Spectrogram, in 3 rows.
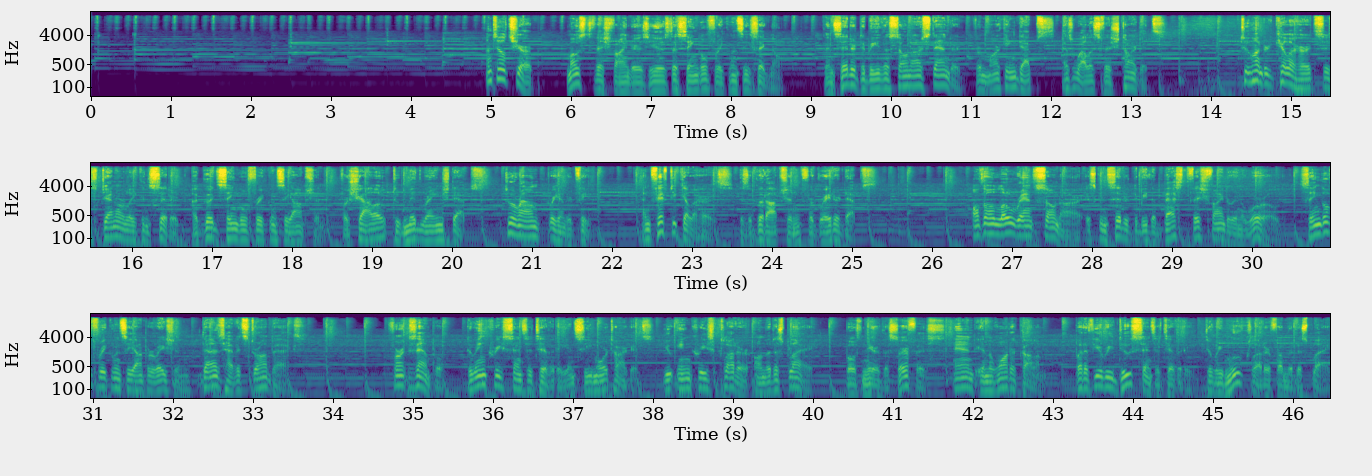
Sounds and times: Music: 0:00.0 - 0:46.4
Speech: 0:04.9 - 0:13.4, 0:14.4 - 0:21.8, 0:22.4 - 0:25.3, 0:26.5 - 0:33.6, 0:34.7 - 0:46.4.

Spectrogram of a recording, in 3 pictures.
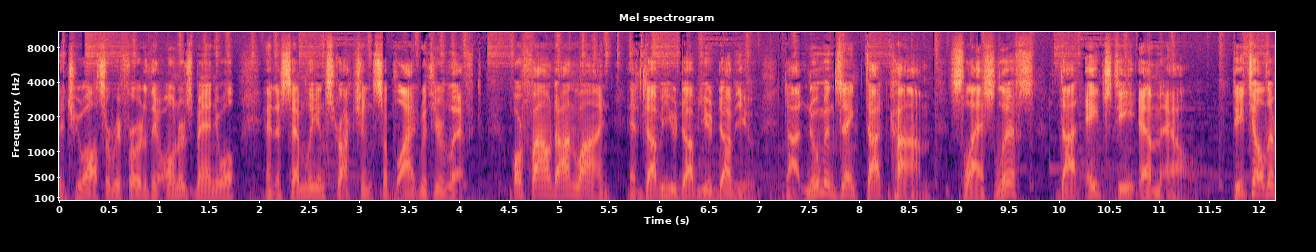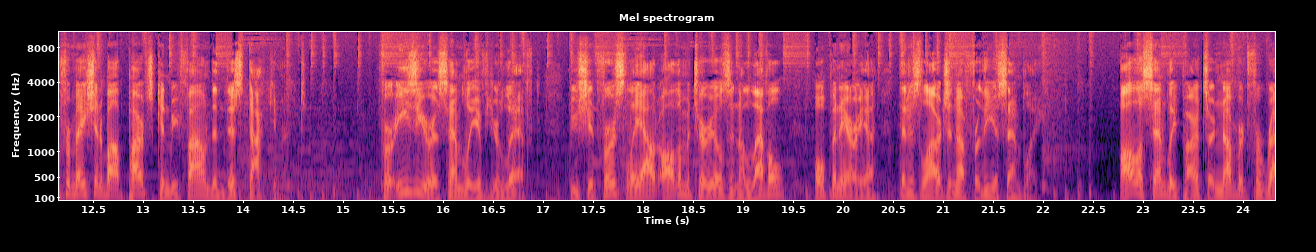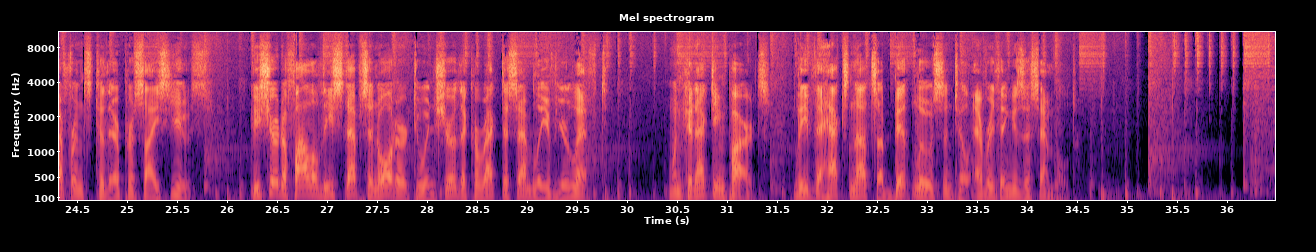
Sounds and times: Speech: 0:00.0 - 0:14.6, 0:15.4 - 0:22.0, 0:22.8 - 0:34.5
Music: 0:00.0 - 0:36.4.

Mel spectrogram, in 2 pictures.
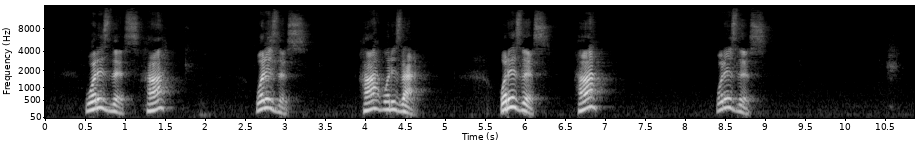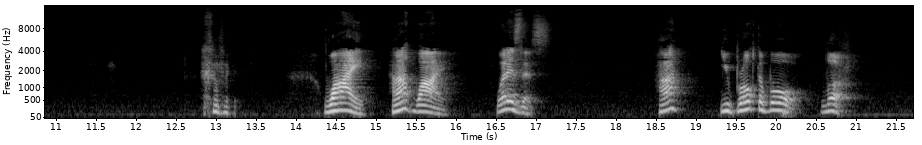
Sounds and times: Speech: 0:00.5 - 0:01.7, 0:02.6 - 0:04.8, 0:05.7 - 0:07.1, 0:08.4 - 0:09.1, 0:14.3 - 0:17.2, 0:18.5 - 0:21.1.

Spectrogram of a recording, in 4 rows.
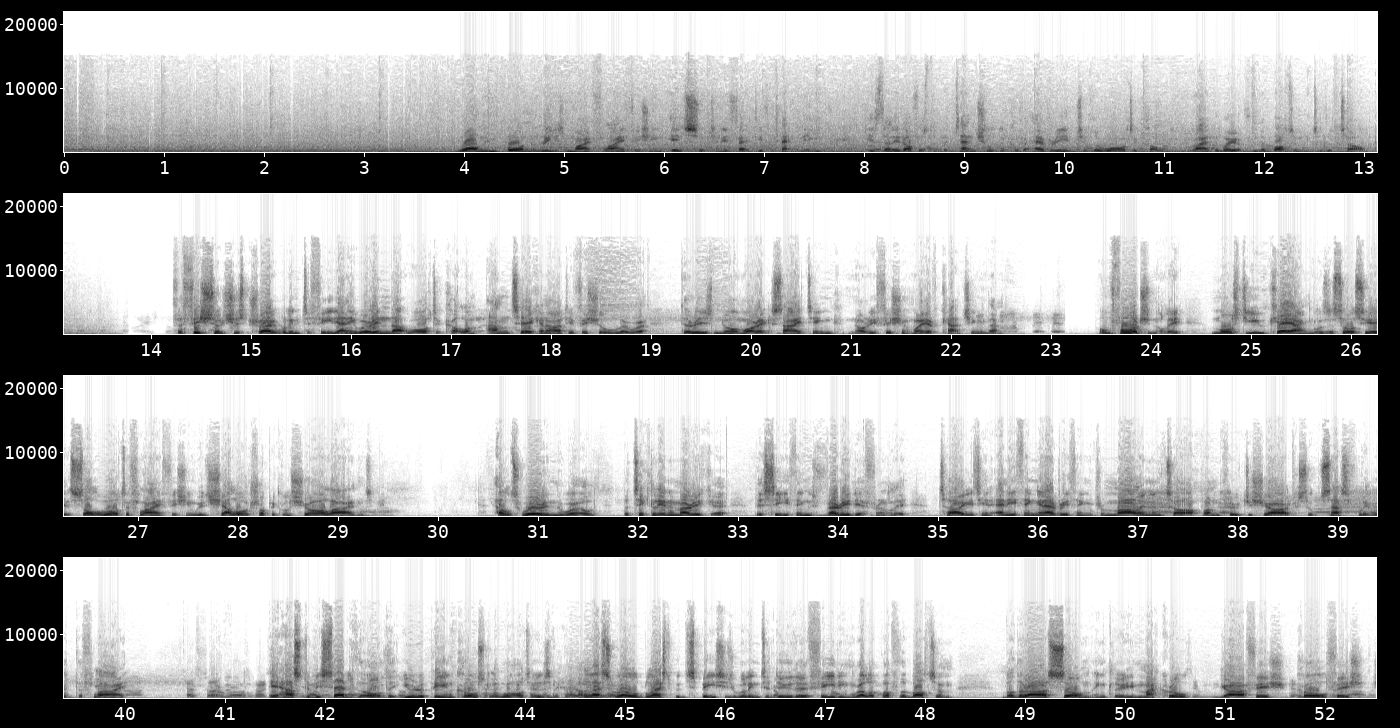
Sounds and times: Music: 0:02.8 - 0:13.7
Speech: 0:03.9 - 0:13.0, 0:13.9 - 0:29.5, 0:30.6 - 0:52.5.

